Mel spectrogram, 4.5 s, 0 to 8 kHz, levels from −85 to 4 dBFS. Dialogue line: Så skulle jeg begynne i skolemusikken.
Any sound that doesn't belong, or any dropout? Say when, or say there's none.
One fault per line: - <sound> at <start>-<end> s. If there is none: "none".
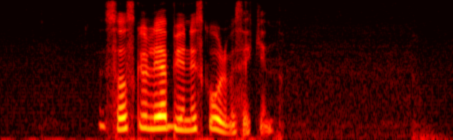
none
